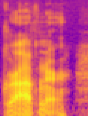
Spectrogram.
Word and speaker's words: Grosvenor: Notice the correct pronunciation of Grosvenor.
